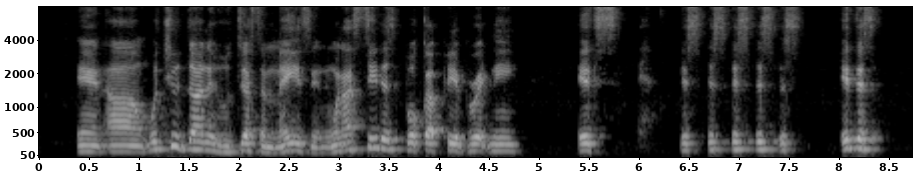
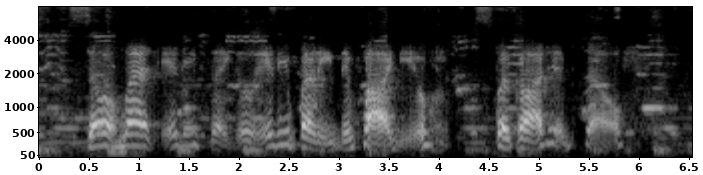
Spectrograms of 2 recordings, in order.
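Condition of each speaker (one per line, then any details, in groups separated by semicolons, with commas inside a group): No condition
Cerebral palsy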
